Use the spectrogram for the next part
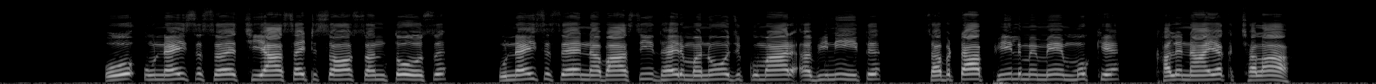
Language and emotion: Maithili, neutral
